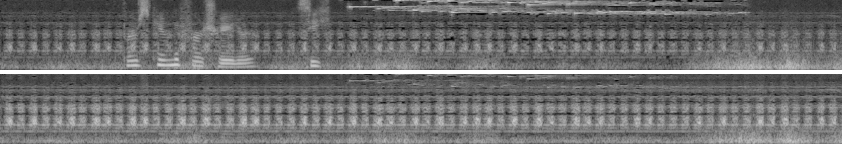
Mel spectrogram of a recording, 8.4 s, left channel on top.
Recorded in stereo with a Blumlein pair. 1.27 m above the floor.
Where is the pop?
I don't hear a pop.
